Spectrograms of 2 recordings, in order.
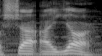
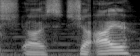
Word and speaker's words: Seir: All right, the next name that you should know is Seir or Sha'ayar. Sha'ayar. You know, there's sometimes it's spelled Sha'ir, but in most places I saw it spelled Sha'ayar. Sha'ayar.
